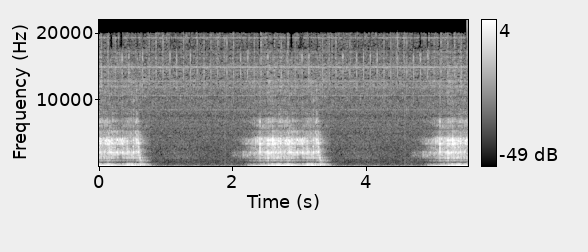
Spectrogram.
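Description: Loud, rattling snores on each breath, steady at about 22 a minute. Heavy snoring during sleep.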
